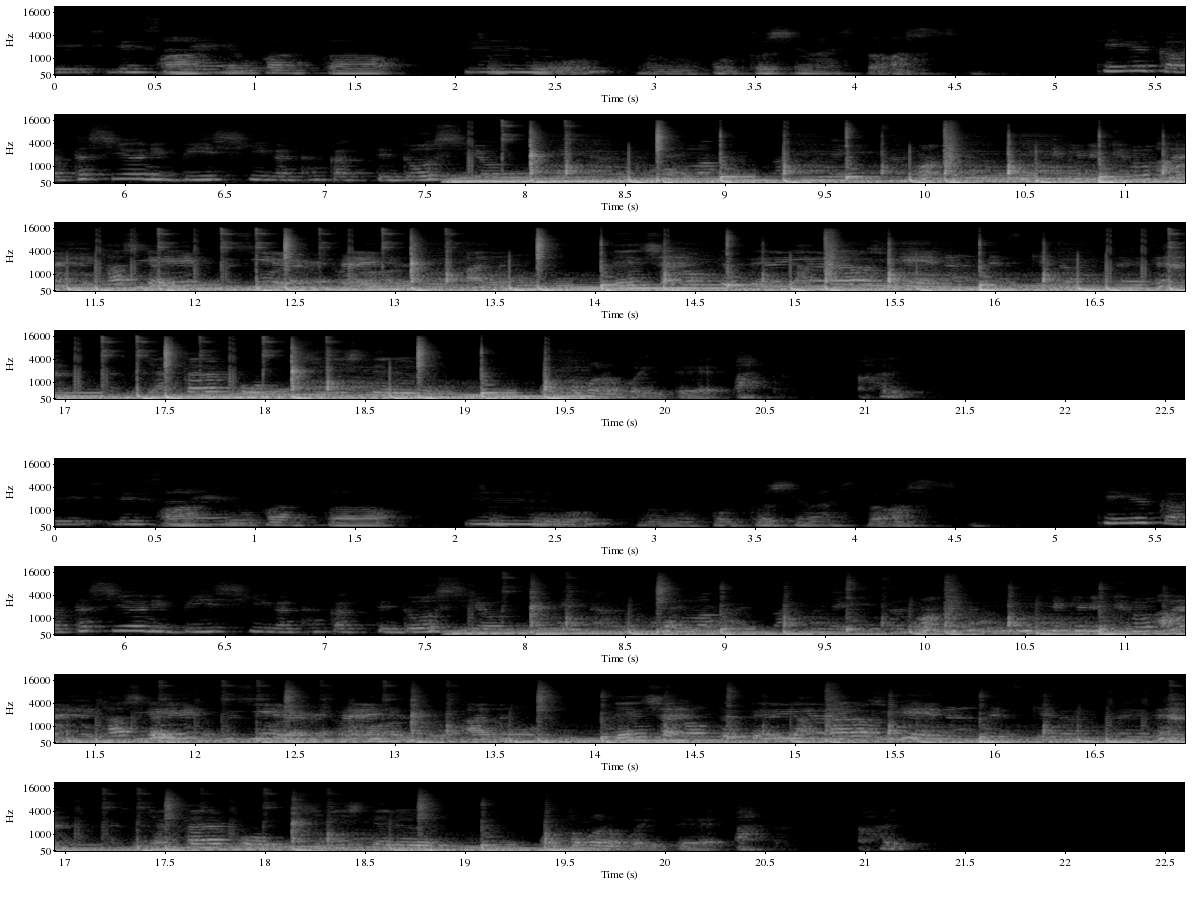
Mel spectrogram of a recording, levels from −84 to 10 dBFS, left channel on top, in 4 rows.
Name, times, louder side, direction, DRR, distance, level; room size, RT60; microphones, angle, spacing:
voice 1, 0.0-1.0 2.1-2.8 5.2-13.1 13.4-13.8 14.3-14.5 14.8-17.1 17.5-17.6, right 1 dB, 60° left, -1 dB, 1.2 m, -39 dB
voice 2, 0.5-1.7 2.4-2.6 2.9-4.4 8.6-9.0 9.9-10.2 11.2-11.3 11.5-13.8 14.0-15.4 16.8-17.0 17.3-18.9 19.4-20.5 21.0-21.2, equal, 25° left, -1 dB, 1.7 m, -38 dB
sound 1, 7.6-19.7, left 6 dB, 90° left, 0.4 m, -24 dB
6.2 x 2.1 x 3.2 m, 0.33 s
head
